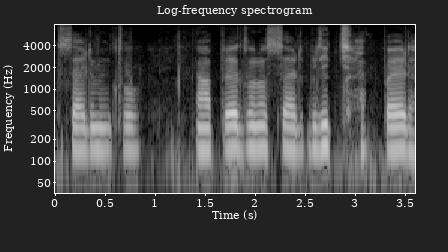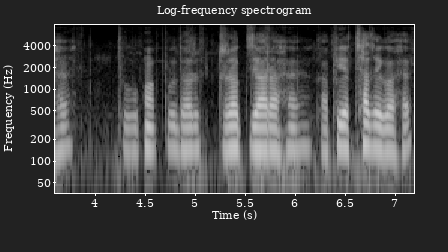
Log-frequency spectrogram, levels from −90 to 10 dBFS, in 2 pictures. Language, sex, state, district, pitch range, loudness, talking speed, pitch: Hindi, male, Bihar, Jamui, 140-150 Hz, -21 LUFS, 200 wpm, 145 Hz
